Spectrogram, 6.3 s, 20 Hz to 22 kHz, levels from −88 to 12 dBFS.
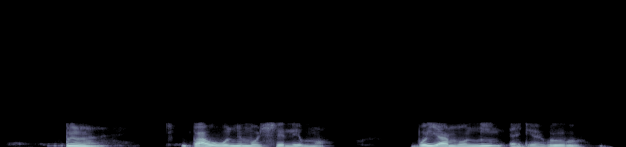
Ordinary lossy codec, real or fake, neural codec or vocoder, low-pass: none; fake; codec, 24 kHz, 1 kbps, SNAC; 3.6 kHz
